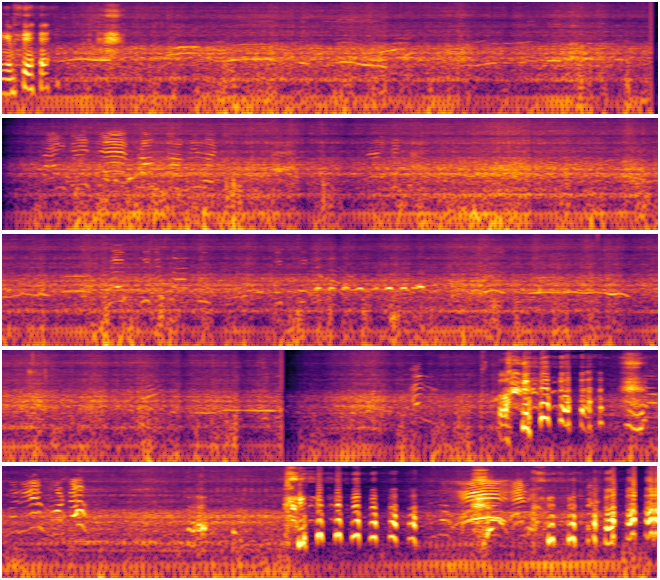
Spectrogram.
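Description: Motorcycle engine running and wind noise on the mic while riding at steady speed, with faint voices over it, louder near the end. The sound drops out briefly twice, about six seconds in and a few seconds before the end.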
